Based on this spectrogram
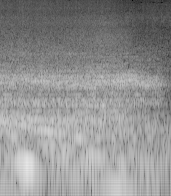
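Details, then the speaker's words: Car with Nismo exhaust and freshly installed AMS downpipes, first start after install: raspy rev rising and falling with clear turbo whoosh over throaty exhaust, tone slightly more raspy; crisp, even, normal exhaust note. "Wow, you can hear the turbos a lot more. Oh my god. Oh my god. It changes the tone a little bit, yeah, for sure. I think it's like it's a little more raspy, you know?"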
